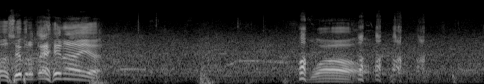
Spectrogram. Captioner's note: applause; laugh; applause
